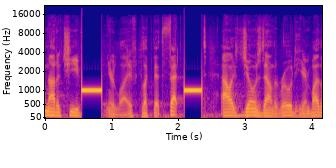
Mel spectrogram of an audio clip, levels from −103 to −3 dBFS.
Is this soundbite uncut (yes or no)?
no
